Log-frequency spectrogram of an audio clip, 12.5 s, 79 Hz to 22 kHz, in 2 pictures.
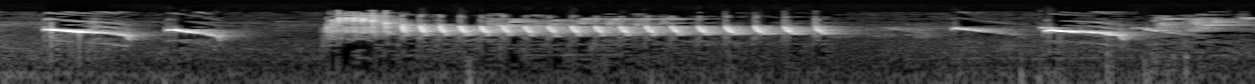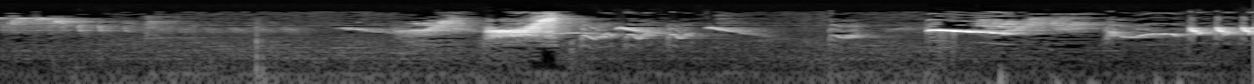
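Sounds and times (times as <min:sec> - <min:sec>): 
traditional song: 0:00.0 - 0:12.5.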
